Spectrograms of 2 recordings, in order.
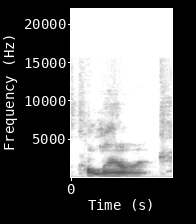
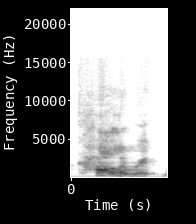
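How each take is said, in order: First: Choleric said "kuh-LAIR-ik"; mispronounced choleric. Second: Choleric said "KOL-er-ik"; correct pronunciation. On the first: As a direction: stress the second syllable of choleric, "kuh-LAIR-ik". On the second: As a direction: stress the first syllable of choleric, "KOL-er-ik". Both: Retold or imitated. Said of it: "the word is not choleric".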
